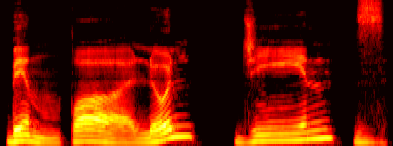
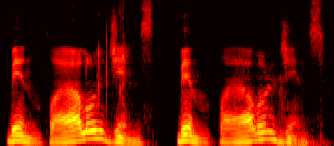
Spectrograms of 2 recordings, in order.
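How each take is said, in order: First: "بنطال الجينز" slowly, every syllable stretched; slow sounding-out. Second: "بنطال الجينز" quickly, joined into one phrase; connected speech. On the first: Teacher breaking down connected speech, slow and stretched. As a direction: draw out "بنطال الجينز" piece by piece, holding the vowels. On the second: Teacher showing connected speech, quick and joined up. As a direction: run "بنطال الجينز" together with no break. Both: Shown as a demonstration. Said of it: "Here we have connected speech".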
